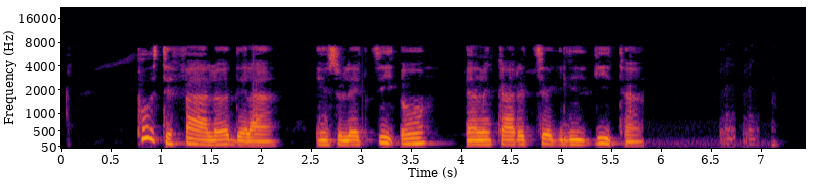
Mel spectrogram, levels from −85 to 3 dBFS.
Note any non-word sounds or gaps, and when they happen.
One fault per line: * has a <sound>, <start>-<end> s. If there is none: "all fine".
* has a laugh, 6.6-7.0 s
